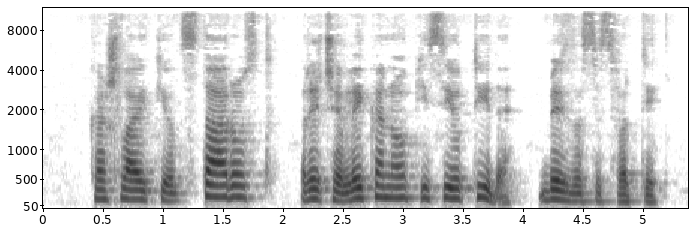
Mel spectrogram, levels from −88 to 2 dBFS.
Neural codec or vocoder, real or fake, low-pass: none; real; 10.8 kHz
